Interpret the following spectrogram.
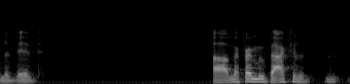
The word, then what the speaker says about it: Lvov: It's pronounced Lvov. It's like a Lu. Lvov. I would have said Lviv.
